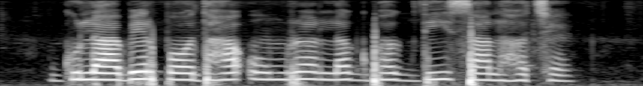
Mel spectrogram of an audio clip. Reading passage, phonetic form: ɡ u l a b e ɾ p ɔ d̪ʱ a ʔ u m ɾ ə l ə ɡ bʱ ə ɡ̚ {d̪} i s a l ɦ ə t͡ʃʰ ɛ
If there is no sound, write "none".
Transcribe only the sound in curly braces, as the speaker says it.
d̪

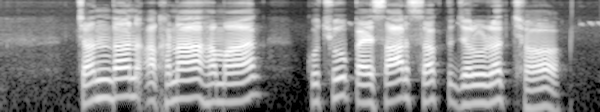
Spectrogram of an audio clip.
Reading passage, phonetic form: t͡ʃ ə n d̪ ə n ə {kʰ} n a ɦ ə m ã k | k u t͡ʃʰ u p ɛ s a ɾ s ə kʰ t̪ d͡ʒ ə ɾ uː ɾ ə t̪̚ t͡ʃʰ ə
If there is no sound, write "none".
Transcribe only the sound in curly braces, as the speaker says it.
kʰ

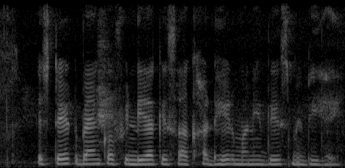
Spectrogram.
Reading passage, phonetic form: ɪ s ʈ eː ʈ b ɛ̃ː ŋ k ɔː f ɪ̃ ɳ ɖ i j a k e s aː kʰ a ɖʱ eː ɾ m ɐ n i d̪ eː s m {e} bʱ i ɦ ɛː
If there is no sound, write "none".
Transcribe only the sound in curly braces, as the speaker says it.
ẽ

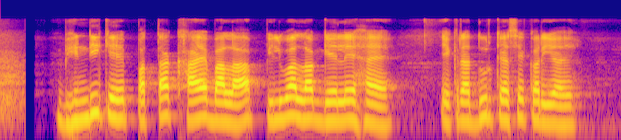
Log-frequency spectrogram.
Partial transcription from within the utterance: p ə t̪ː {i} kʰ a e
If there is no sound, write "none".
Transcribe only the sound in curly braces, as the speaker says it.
a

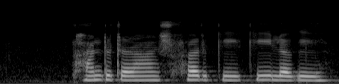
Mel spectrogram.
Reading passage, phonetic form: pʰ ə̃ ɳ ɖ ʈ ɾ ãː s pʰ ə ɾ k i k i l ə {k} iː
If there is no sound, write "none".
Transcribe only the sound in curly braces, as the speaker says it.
ɡ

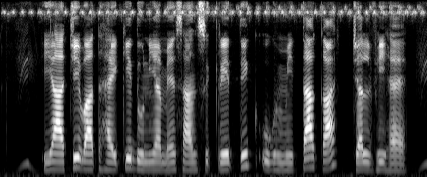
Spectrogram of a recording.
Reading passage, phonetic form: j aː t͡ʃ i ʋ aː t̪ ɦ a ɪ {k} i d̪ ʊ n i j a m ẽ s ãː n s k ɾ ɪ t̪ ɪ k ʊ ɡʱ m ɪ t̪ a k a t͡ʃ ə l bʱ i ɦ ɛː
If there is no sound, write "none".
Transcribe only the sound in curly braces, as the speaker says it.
k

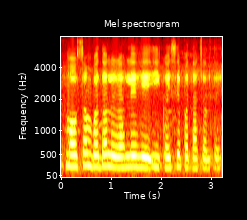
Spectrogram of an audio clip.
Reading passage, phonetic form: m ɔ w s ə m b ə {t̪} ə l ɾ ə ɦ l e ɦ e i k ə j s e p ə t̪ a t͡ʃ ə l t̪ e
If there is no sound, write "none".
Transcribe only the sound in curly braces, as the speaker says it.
d̪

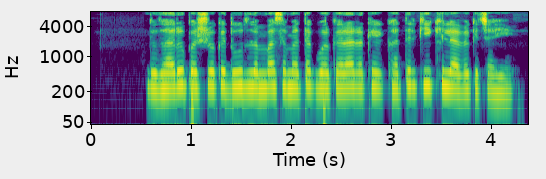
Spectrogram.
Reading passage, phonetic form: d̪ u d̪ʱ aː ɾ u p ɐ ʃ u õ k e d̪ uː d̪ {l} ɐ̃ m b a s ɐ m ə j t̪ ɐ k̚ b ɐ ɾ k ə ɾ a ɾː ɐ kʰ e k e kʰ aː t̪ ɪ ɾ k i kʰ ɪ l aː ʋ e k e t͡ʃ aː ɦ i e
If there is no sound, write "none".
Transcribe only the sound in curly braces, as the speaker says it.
l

